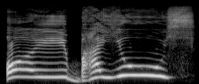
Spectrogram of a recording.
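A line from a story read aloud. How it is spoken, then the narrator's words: Old woman shouting. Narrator (Russian): бабушка закричала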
